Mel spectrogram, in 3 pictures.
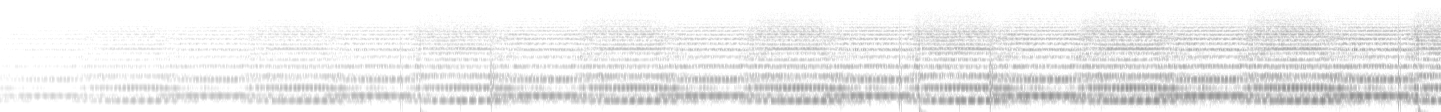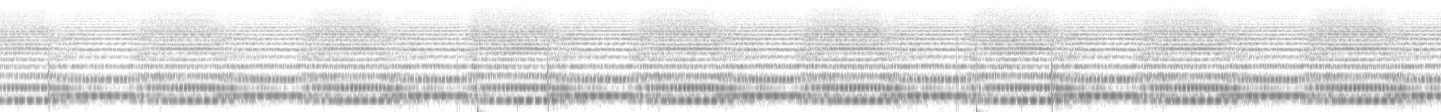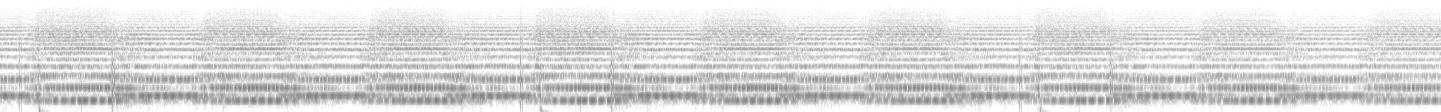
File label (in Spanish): sirena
